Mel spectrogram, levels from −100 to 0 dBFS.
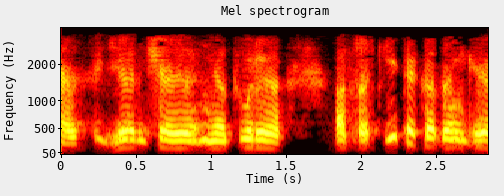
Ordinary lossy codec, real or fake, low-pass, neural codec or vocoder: MP3, 24 kbps; fake; 3.6 kHz; codec, 16 kHz, 2 kbps, FreqCodec, larger model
